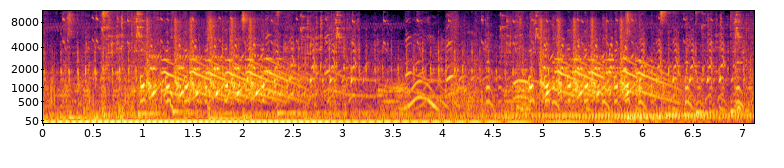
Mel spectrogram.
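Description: A swarm of small creatures chirps and chatters in high, squeaky voices.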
